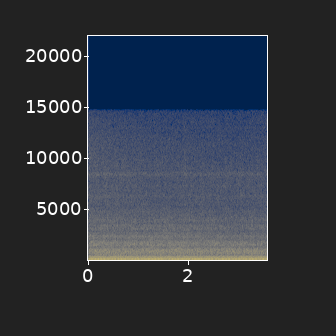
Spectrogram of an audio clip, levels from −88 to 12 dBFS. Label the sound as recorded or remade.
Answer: remade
